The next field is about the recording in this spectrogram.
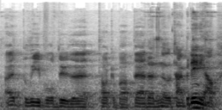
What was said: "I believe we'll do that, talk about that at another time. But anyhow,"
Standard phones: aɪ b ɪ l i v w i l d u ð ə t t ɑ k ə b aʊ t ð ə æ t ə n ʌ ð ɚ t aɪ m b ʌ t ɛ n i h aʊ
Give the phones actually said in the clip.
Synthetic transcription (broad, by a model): aɪ b ɪ l i v w i l d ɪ ð ə t t ɑ k ə b aʊ t ð ə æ t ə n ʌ ʊ t aɪ m b ʌ t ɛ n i h aʊ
